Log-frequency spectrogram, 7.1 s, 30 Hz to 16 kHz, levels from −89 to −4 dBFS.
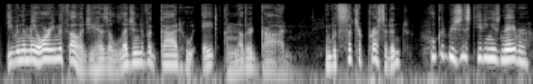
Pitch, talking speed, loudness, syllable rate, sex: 140 Hz, 210 wpm, -18 LUFS, 6.6 syllables/s, male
